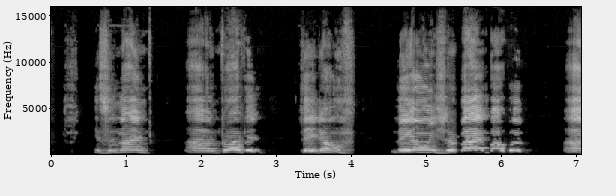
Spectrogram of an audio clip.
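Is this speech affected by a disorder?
Yes: cerebral palsy.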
